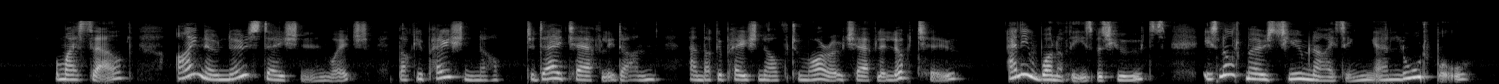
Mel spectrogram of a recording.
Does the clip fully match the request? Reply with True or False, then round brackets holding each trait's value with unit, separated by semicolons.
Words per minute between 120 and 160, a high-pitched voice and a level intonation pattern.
False (140 wpm; 220 Hz; 4.8 semitones)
